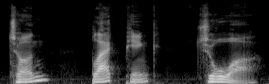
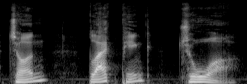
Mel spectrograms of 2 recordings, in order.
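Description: Both takes have the same delivery.

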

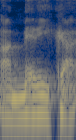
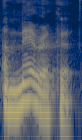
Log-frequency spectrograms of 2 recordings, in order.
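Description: First: It is said with a foreign accent. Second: It is said without a foreign accent. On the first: The speaker calls it wrong. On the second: The speaker calls it right. "I said, Dad"

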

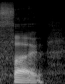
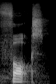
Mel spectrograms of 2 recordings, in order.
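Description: First: The word ends on a vowel, no ks sound. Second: The word ends with a clear ks sound. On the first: "and not faux" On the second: "He pronounces it fox"

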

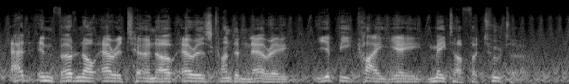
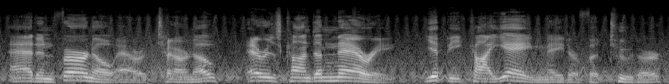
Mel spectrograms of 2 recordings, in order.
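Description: First: It is read in a plain, natural voice. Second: It is read in a put-on, cowboy-style voice. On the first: "Not like that. You have to say it with authority" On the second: "Say it like John Wayne"

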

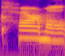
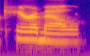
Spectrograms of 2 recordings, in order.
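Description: First: The word is said in an everyday, plain way. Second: The word is said in a fancier, refined way.

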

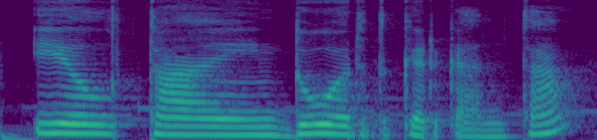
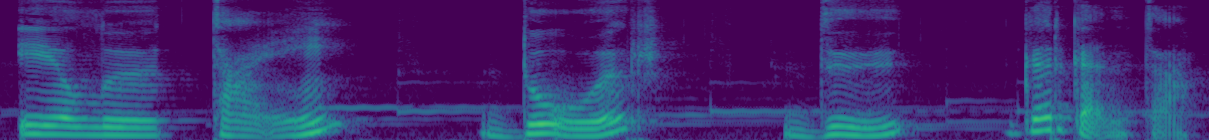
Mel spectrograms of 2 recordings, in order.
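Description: First: It is said more quickly. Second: It is said at a normal pace.

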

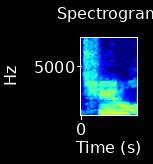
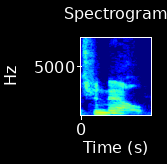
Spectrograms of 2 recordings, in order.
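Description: First: It is said like the ordinary English word. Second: It is said with a French-like sound and stress. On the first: The speaker calls it right. "It's the Channel Islands" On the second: The speaker calls it wrong. "not the Chenal"

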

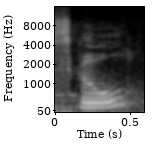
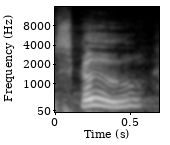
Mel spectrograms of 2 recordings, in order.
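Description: First: The word is said in a non-Southern accent. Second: The word is said in a Southern accent. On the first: This is a way picked up after living elsewhere. "she was kind of different then. She, ... she'd say school" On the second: This is the usual local way of saying it. "instead of saying school"

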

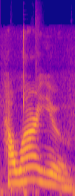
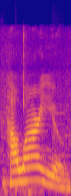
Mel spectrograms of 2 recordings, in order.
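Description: Both takes have the same delivery.

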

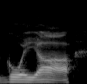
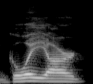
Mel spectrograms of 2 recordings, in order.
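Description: First: The name is said with a French pronunciation. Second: The name is said with an American pronunciation. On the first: "It's more Goyard" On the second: "That's how we say it in America"

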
